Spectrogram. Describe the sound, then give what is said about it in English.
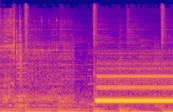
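A bar phone at the Art Dealer Bar is dialed with soft clicks and handling noise, then a loud, steady electronic ring tone sounds and holds to the end. “Hey, can you bring me the bar phone?”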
